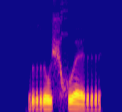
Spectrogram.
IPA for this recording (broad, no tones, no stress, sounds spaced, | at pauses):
r o ʃ χʷ ɛː r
